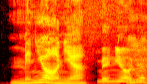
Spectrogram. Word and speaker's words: Mignogna: nice of you because nobody says that pronounces it that way unless you're in evilly yes the right way if you're in the old country yes it's a Vittorio manyanya does that mean give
